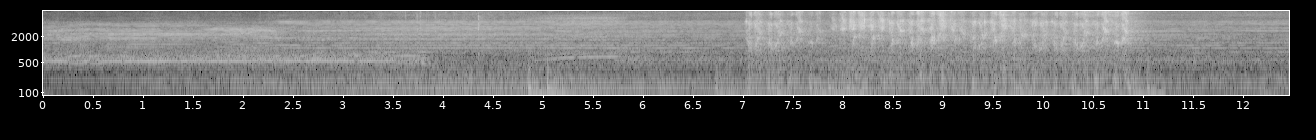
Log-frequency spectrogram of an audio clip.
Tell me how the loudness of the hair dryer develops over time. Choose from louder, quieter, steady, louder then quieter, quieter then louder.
quieter.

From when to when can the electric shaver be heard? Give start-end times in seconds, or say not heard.
0.0-12.4.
